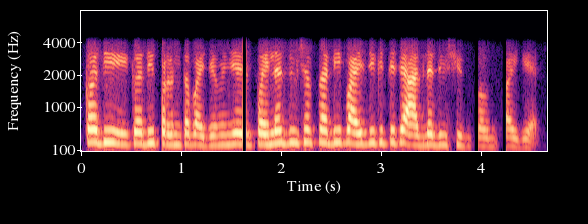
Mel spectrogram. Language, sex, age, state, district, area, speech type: Marathi, female, 45-60, Maharashtra, Nagpur, urban, conversation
